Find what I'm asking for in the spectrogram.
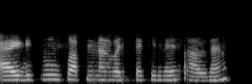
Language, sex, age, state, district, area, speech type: Punjabi, female, 30-45, Punjab, Mansa, urban, conversation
